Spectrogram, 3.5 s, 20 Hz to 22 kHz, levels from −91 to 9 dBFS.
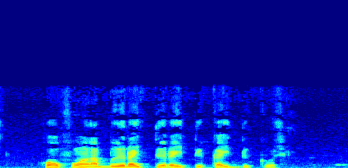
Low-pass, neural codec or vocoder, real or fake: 10.8 kHz; none; real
